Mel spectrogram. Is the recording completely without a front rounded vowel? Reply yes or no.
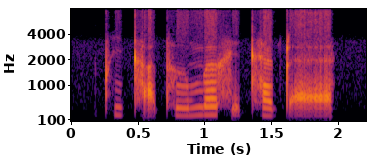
no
